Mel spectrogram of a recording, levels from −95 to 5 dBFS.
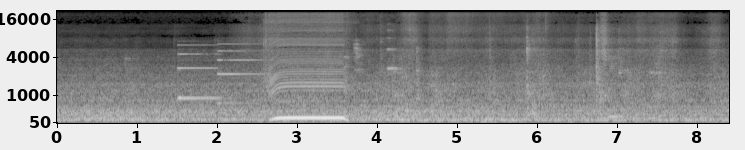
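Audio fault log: No fault to log.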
